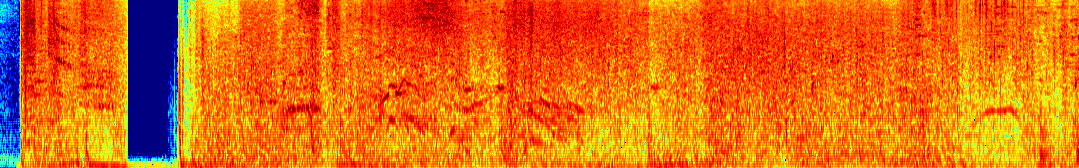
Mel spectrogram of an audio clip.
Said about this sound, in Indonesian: Parker meledakkan tempat itu.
